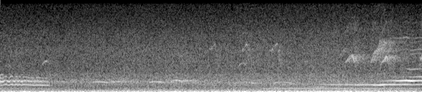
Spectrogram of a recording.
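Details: Two cats fighting, a furious white-and-brown tabby facing a brown tabby: long, drawn-out, wavering yowls, one sliding slowly lower near the end, over a steady low rumble of background noise with faint high chirps.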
